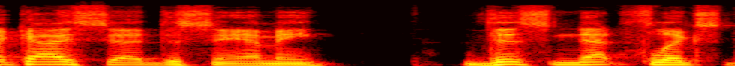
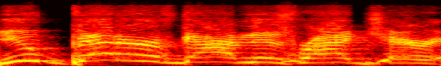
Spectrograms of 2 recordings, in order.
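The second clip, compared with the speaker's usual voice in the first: scream, much higher; 12 semitones higher than usual. Speaker recalling a coach screaming at the man beside him at a press conference, Barry Switzer screaming impression. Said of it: "He's screaming at the".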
